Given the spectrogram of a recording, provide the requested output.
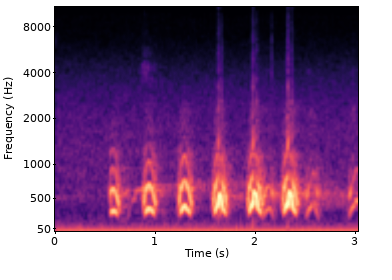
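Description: A Barred Owl gives a quick run of seven hoarse, arched hoots, each swelling and falling, about three per second, with no other sounds.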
